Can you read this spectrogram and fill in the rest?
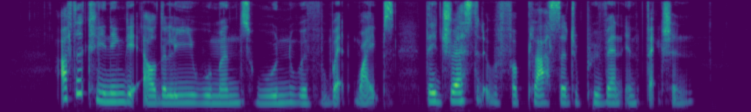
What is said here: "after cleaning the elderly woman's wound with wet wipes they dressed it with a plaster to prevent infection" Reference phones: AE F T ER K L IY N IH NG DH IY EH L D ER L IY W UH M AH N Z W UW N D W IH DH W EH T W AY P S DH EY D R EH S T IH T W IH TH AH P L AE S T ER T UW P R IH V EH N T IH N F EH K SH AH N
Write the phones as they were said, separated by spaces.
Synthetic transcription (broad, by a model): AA F T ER K L IY N IH NG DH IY EH L D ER L IY W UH M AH N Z W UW N W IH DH W EH T W AY P S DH EY D R EH S T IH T W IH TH AH P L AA S T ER T UW P R IH V EH N T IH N F EH K SH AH N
